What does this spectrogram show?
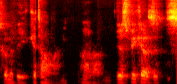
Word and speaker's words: Catan: The last game that I got completely obsessed with, board game style, was Settlers of Catan.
